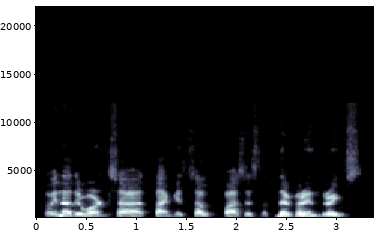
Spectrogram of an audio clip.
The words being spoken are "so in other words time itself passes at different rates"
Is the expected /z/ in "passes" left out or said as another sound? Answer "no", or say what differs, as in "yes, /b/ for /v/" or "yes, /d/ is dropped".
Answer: yes, /s/ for /z/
